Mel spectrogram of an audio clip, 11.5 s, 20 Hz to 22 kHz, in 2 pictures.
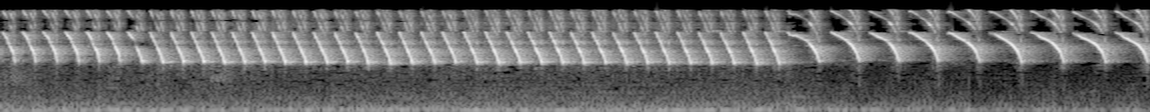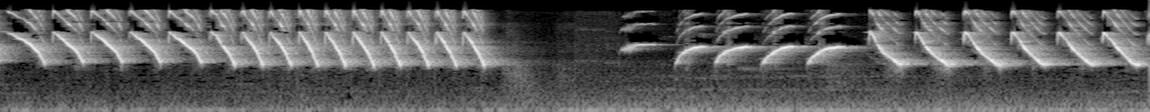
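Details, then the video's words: Canary F1 singing as a lure to prompt other canaries to sing: a loud, continuous high trill of rapid repeated notes, then sweeping downward slurred notes, a brief pause near eight seconds, and more quick descending phrases. "Bakal Langsung Nyaut Gacor Do00r Kenari Mana Saja Dengan Pancingan Kenari F1 Ini"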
